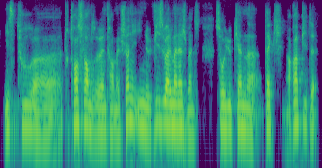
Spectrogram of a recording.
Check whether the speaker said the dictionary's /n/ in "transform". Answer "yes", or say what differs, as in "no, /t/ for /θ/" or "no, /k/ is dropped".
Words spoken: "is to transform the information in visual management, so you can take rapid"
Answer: no, /n/ is dropped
